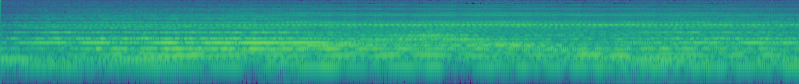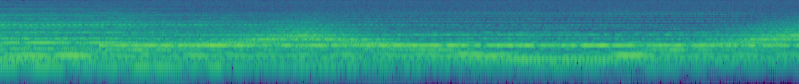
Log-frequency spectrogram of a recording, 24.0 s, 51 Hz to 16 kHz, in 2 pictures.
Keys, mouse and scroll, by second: 1.2 click, 6.6 click, 11.0 click, 13.3 right click, 14.1 click, 17.3 right click, 18.6-21.2 drag, 20.5-21.4 typing, 22.7 click.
